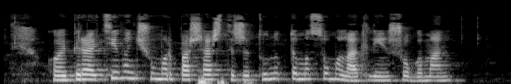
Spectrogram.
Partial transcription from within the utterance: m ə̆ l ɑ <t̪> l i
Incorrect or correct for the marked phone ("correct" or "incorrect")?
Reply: correct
